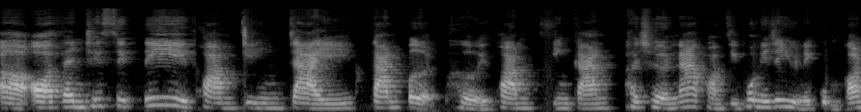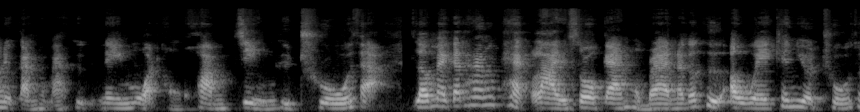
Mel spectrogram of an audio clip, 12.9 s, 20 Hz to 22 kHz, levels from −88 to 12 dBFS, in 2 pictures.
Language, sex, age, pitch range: Thai, female, 20-39, 175-265 Hz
